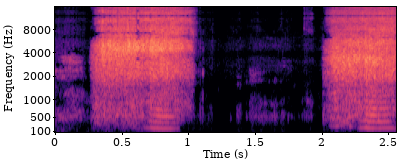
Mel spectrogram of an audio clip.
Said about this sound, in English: Oh God, I actually really do need to like blow my nose.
